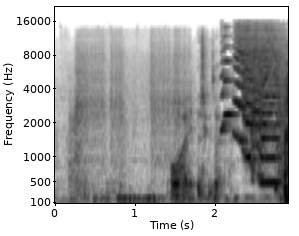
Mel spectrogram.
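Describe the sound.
An office chair creaks with a series of high, rising squeaks that grow louder and more drawn out toward the end, while a man speaks briefly over it.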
